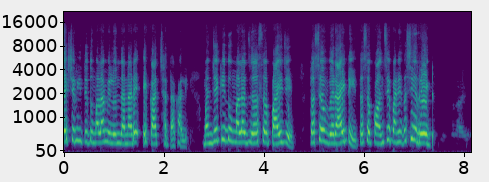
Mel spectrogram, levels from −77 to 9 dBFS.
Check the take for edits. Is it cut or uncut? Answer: uncut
